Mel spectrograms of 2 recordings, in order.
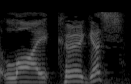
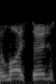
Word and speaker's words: Lycurgus: Yeah, I'll have to take a Lycurgus, Lycurgus, whatever. It's okay. – It's ancient Roman, ancient Greek. I'm not sure. – Yeah, I think it's Kerr in the middle, pronounced okay.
